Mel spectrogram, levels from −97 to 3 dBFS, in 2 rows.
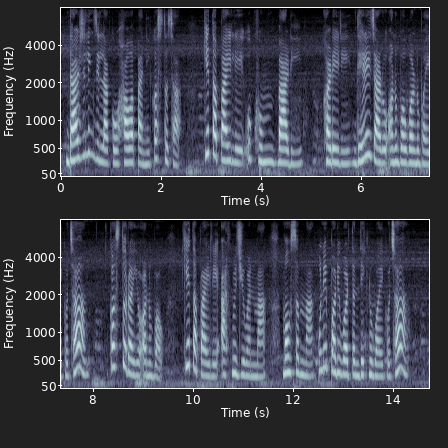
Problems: background sounds at intervals, background conversations at intervals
